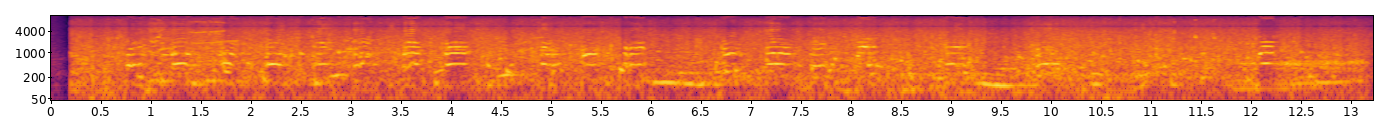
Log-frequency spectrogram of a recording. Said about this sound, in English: And then, of course, if any of you have been to La Jolla Cove, I'm sure you know the sound of the California sea lion. I just had to include them. So they sound like this, just in case any of you haven't heard.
